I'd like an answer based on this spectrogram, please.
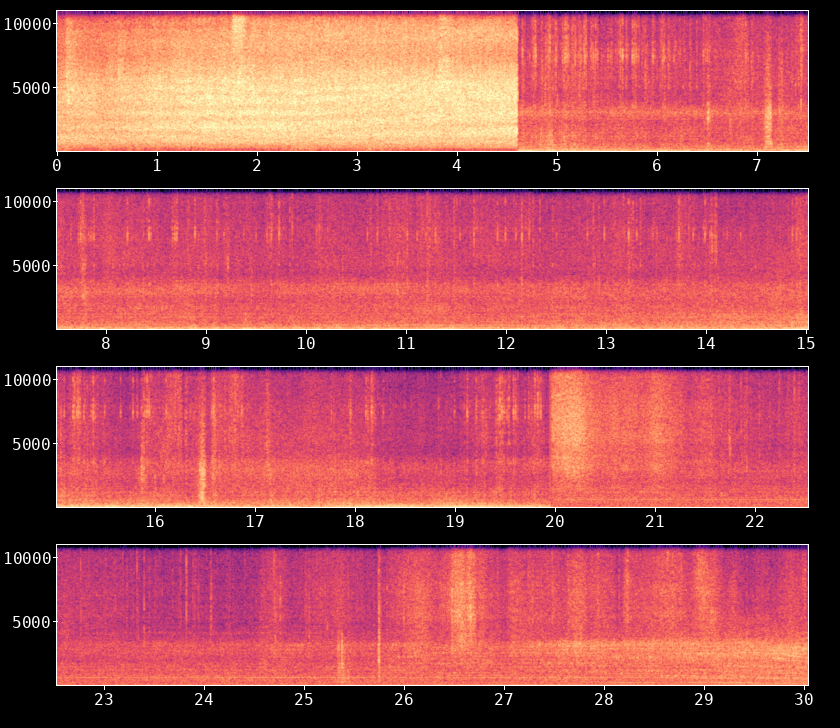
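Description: A tanker semi truck passes on a snow-covered road with a loud hiss of tyres throwing snow. After about four and a half seconds this gives way to a steady low rumble of road and engine noise inside a vehicle driving on a snowy highway. This drops sharply about twenty seconds in to a quieter low hum of traffic stopped in a jam, with a faint steady tone.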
